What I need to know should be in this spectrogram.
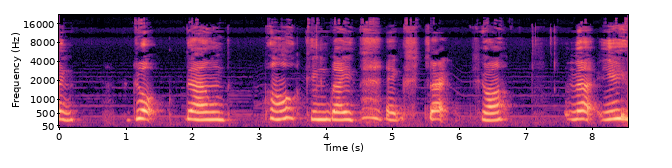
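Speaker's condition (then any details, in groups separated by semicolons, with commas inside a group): Cerebral palsy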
